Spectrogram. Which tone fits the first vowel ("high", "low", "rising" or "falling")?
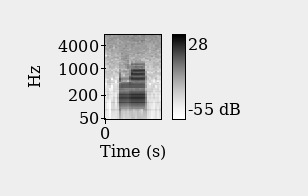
low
